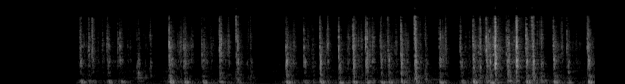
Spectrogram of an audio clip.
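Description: Rapid, irregular computer keyboard typing clicks, a typing sound effect, starting about a second in, pausing briefly in the middle, then running on until it stops just before the end.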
